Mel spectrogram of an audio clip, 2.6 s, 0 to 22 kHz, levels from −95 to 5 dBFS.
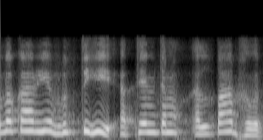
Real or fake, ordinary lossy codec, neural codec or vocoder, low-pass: fake; none; codec, 16 kHz in and 24 kHz out, 0.9 kbps, LongCat-Audio-Codec, four codebook decoder; 7.2 kHz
